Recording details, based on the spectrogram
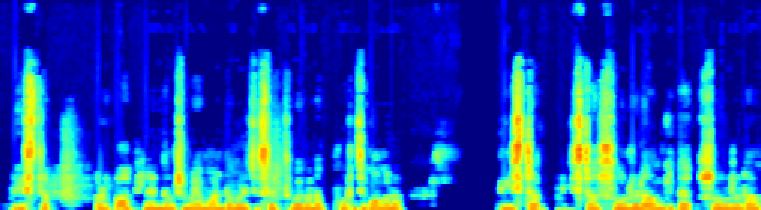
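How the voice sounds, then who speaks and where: A man's voice: fairly high pitch, dry recording. A man playing a distraught middle-aged father who desperately begs to see his injured daughter. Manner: desperate rapid pleading. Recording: husky voice on phone-like dry recording.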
